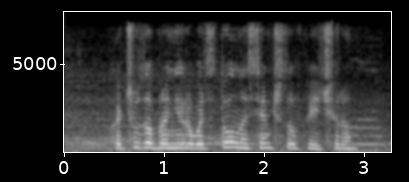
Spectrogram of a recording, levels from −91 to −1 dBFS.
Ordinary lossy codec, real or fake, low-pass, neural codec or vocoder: AAC, 48 kbps; fake; 7.2 kHz; vocoder, 24 kHz, 100 mel bands, Vocos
